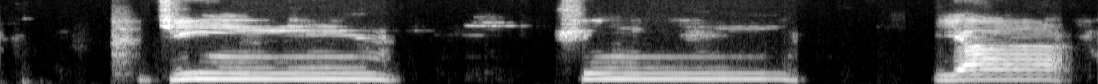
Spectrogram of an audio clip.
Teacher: दूसरी कोई जगह पे हमको ये अदा नहीं करना है, इस बात का बिल्कुल ध्यान रखना है, जरा सा भी आगे पीछे नहीं करना है। जबान का बीच और तालू का बीच वाले हिस्से से ही अदा होना चाहिए।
